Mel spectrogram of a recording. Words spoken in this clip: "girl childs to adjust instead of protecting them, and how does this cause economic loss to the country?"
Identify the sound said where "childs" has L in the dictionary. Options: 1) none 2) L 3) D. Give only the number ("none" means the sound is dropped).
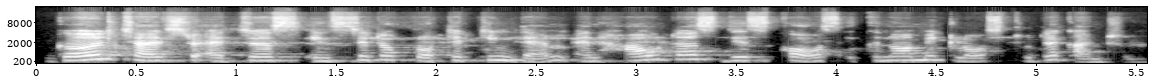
1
